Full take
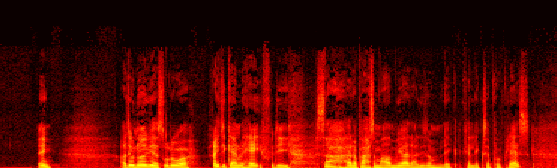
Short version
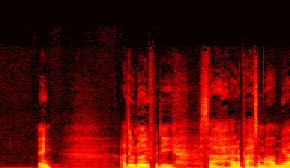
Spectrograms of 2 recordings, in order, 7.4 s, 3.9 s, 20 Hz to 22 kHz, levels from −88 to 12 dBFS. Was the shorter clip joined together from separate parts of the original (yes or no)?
yes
